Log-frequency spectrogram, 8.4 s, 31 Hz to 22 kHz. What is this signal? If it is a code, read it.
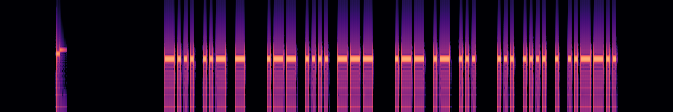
Morse code, heard as a keyed tone, about 30 wpm, 700 Hz. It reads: BUT WHO WAS SHE?
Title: Sentences from Top 100 Words 30wpm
